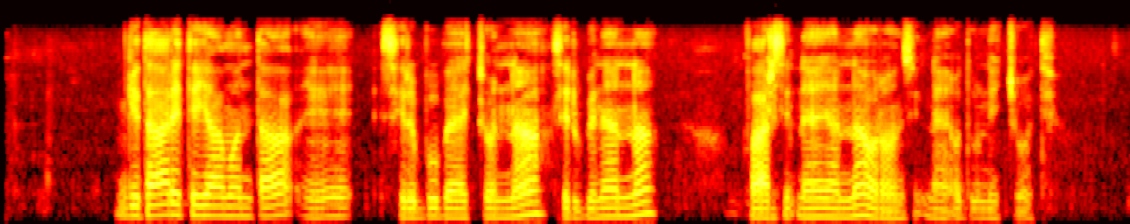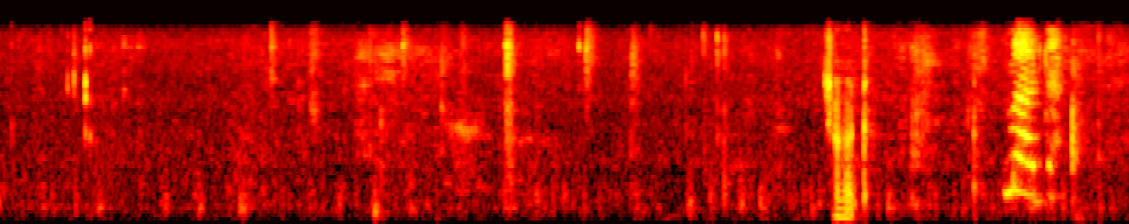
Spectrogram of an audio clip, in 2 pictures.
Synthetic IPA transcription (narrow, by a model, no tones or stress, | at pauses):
ɡɪt̪aːɾɪt̪ːɪjaːmɐnt̪aː | sɪɾbʊbɐɐt͡ʃːonːaːsɪɾbɪnɐnːaː | faːɾsɪnːɛjɐnːaːɔɾoːnsɪnːɛɔd̪ʊnːɪt͡ʃːoːt̪ɪ̥ | t͡ʃoᶑ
